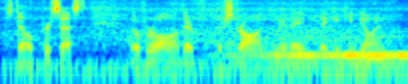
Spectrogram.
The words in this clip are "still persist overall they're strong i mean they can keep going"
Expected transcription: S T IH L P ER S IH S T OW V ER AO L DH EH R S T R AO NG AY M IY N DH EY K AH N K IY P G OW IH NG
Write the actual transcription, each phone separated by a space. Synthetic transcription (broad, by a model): S T IH L P ER S IH S T OW V ER AO L DH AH R S T R AO NG AY M IY N DH EY K AH N K IY P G OW IH NG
